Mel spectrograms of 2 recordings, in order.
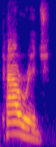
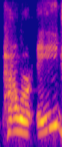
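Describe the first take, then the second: First: It is one word rhyming with outage. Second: It sounds like two words, power and age. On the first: "some people say like an outage" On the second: "Is it Power Age"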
